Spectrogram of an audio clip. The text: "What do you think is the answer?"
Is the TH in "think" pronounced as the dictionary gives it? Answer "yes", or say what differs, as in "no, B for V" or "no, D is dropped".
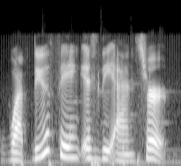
yes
